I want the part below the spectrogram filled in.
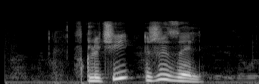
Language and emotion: Russian, neutral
